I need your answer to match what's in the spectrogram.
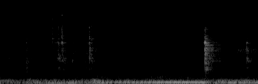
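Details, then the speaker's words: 1975 Honda CB360 wheel being trued after lacing spokes: light, uneven ticks a few times a second as the spinning rim's high spot catches the marker; wheel is out of true up and down, fix by tightening loose spokes. "Hear that? We're a little hot, we're a little out, so you want to find that."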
